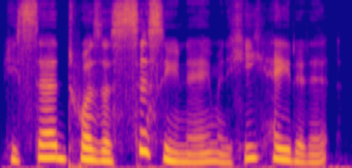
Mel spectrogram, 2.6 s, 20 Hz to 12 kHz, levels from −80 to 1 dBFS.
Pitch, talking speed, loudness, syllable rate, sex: 200 Hz, 225 wpm, -17 LUFS, 4.8 syllables/s, female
